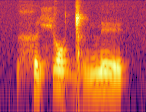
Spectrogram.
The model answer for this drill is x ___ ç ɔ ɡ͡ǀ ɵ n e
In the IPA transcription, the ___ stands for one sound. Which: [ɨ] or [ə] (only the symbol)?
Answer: ə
